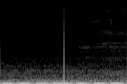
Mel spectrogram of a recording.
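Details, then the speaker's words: 2007 Kia Sedona V6 idling in sub-zero cold with check engine light: low, uneven idle rumble with lumpy pulses; misfire codes P0300, P0301, P0302, pending cylinders 1–3, blamed on failed cheap aftermarket ignition coil packs. "So this is telling me that the cheap coil packs I put in this van are crap, and I may have to replace those."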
